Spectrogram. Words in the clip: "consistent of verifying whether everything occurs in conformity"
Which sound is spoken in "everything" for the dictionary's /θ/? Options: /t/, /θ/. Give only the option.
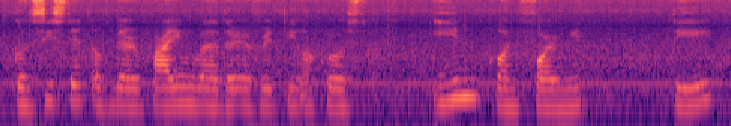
/t/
